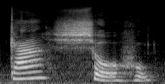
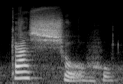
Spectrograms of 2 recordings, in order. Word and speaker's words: cachorro: So we have the "ch" which sounds like "sh". We have the double "r" which is pronounced like "ha ha ha" in the most common accent. And the last "o" could be "o" or "u". Cachorro. Cachorro. Both are correct. How about this one?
